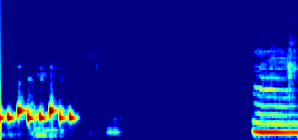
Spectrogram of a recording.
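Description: Mobile phone ringtone of an incoming call, a close, clear melody of quick rising and falling tones followed by a pause and then a sustained buzzing ring, with no talking.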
